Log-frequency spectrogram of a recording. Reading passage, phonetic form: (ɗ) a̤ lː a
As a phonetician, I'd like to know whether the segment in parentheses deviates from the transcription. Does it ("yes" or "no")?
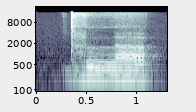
yes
